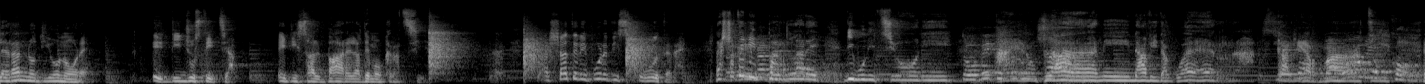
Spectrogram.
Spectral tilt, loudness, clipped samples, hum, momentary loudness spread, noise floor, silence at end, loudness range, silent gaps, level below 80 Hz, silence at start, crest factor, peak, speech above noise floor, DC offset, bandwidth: -5 dB/octave; -28 LUFS; under 0.1%; none; 12 LU; -53 dBFS; 0 s; 4 LU; none; -70 dBFS; 0 s; 18 dB; -10 dBFS; 26 dB; under 0.1%; 15 kHz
